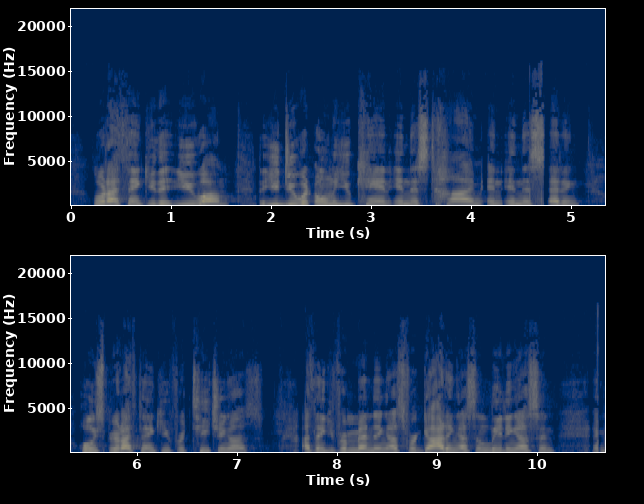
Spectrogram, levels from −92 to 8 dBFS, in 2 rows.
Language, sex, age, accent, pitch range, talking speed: English, male, 20-39, American, 195-250 Hz, 230 wpm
